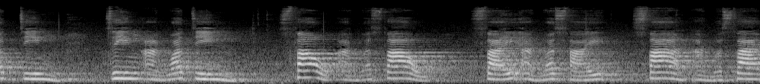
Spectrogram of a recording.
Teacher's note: แต่เวลาอ่านเราจะอ่านไม่ออกเสียงรเรือ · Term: อักษรควบไม่แท้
